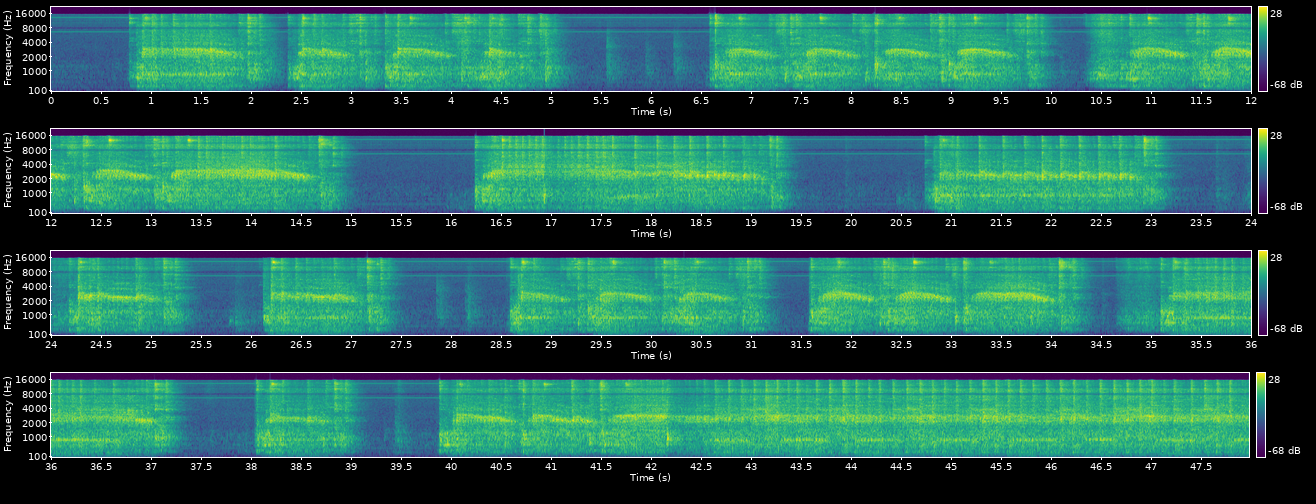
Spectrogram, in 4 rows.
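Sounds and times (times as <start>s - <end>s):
leaf blower engine running rough: 0.8s - 5.0s, 6.6s - 14.9s, 16.2s - 19.4s, 20.8s - 23.1s, 24.2s - 25.3s, 26.2s - 27.3s, 28.6s - 34.3s, 35.1s - 37.3s, 38.1s - 39.0s, 39.9s - 47.9s.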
